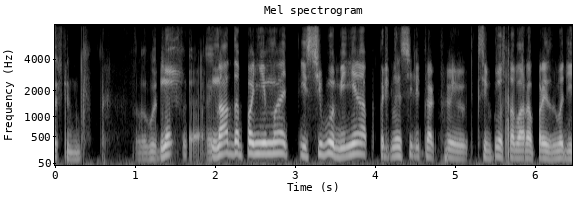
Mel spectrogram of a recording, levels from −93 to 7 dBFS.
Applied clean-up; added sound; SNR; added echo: neural diffusion model UNIVERSE++.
